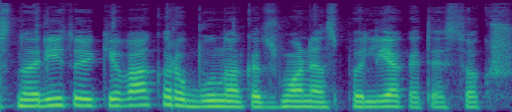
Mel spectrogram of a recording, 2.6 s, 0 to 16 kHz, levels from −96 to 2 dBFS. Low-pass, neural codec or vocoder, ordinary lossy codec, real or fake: 14.4 kHz; vocoder, 44.1 kHz, 128 mel bands every 256 samples, BigVGAN v2; MP3, 96 kbps; fake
